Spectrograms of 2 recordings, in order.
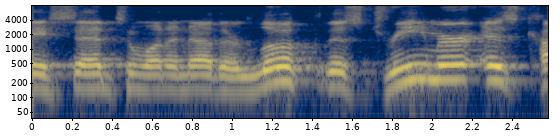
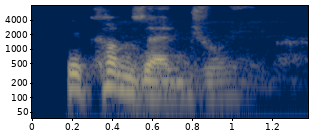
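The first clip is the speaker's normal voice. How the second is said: put-on very quiet, very low, venomous contempt; 7 semitones lower, 13 dB quieter than usual. Retelling what those who wanted him dead said: acting out words dripping with hatred. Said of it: "You hear that it's dripping with hatred".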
